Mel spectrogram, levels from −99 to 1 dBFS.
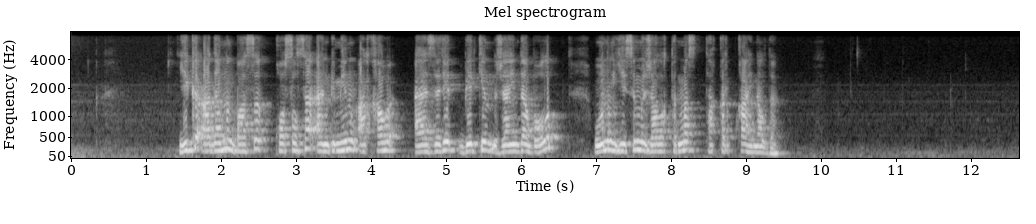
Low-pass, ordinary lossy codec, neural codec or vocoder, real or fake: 7.2 kHz; none; vocoder, 44.1 kHz, 128 mel bands every 512 samples, BigVGAN v2; fake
